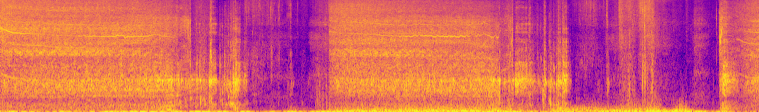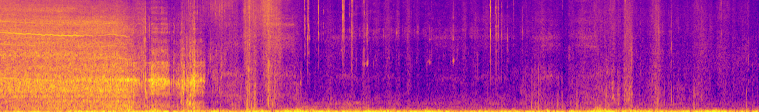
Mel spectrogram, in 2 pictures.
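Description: Cordless drill spinning an ice auger through lake ice in three runs of a few seconds each, its motor whine dropping slightly in pitch as each run begins. After the third run come quieter scattered knocks.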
